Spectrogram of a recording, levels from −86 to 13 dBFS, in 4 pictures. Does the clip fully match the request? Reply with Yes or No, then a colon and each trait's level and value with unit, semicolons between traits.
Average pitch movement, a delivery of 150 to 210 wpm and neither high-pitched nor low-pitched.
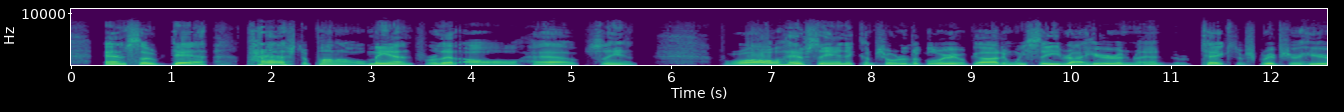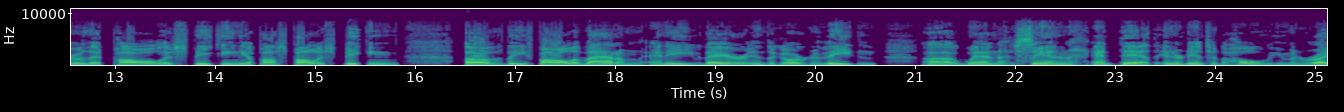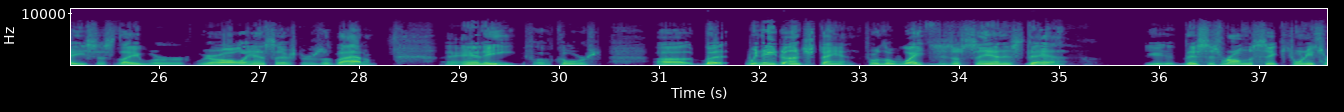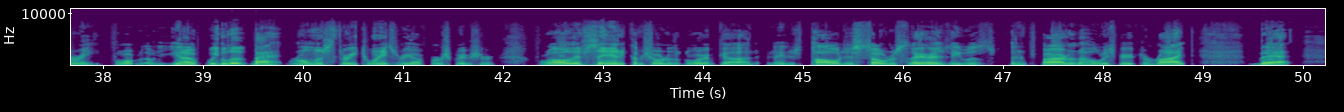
No: average, 4.1 semitones; average, 170 wpm; low, 125 Hz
